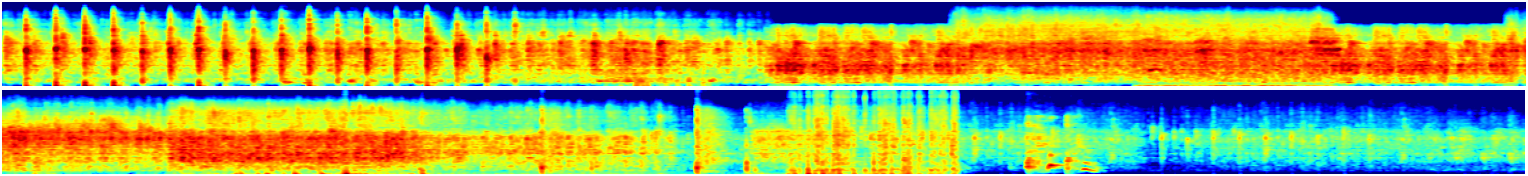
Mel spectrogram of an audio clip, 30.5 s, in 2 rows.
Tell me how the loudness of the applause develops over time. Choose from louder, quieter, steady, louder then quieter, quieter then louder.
quieter.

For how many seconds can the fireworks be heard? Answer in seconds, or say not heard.
5 s.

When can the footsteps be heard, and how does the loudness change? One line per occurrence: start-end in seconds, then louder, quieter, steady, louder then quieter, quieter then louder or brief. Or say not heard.
not heard.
